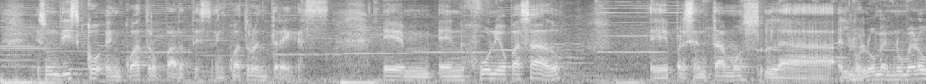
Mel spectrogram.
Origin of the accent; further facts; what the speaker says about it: Mérida, Yucatán, Mexico; Pues yo nací en la ciudad de Mérida, Yucatán. Soy orgullosamente yucateco.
